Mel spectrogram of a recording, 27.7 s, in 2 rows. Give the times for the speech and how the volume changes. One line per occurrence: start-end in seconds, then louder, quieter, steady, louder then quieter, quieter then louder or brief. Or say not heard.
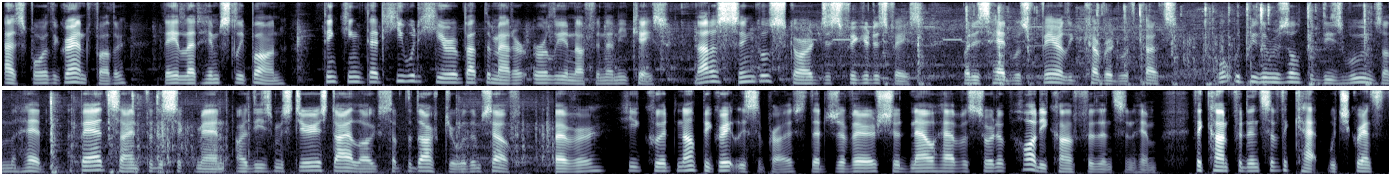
0.0-27.7 steady.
